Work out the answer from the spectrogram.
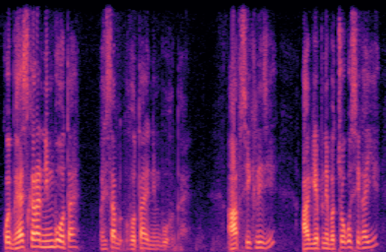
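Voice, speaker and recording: A man with an Indian accent teaching an online language lesson in a lively, teasing, mock-exasperated way. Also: fairly high pitch, fast talker, dry recording.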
